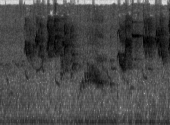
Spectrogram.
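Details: Pet white-rumped shama (kacer) in a training recording for birds that sing little: dense, harsh chattering and squeaky whistles, fast and varied, over a low steady engine-like hum.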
